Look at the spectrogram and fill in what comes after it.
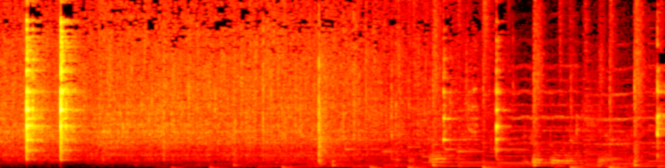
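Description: Beaten egg and potato mixture sizzling as it is poured into a hot oiled frying pan, with two sharp knocks against the pan in the first second. The sizzle dies away and background music with a steady beat comes in about two seconds in.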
